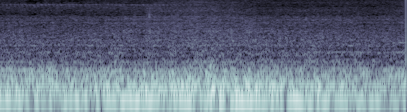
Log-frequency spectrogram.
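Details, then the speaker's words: Maruti Eco coasting with throttle closed after all four worn wheel bearings (which caused a humming noise while running), gearbox and differential were replaced; only low, even road rumble, no speed-rising hum, so the wheel bearings sound healthy. "இப்போ பாருங்கள், இப்போ throttle நான் வந்து down பண்ணிட்டேன். அப்போ கூட பார்த்தீங்கன்னா ஒரு நாய்ஸ் கூட இல்லை"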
